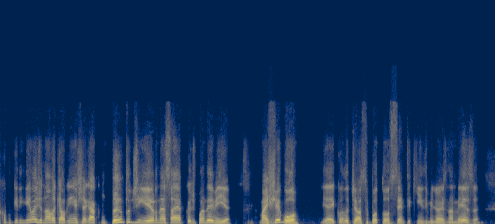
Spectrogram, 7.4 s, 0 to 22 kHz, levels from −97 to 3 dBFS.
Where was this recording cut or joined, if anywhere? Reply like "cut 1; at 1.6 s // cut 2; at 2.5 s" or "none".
none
